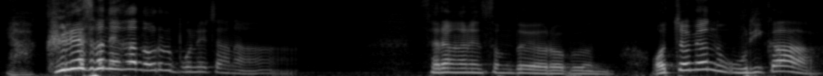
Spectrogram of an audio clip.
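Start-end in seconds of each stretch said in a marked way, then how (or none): 0.1-2.1 loud, insistent comeback; God's retort. Acted. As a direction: drive the answer home at full volume. Voicing God's exasperated answer. (큰 소리로 힘주어 되받아치기)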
